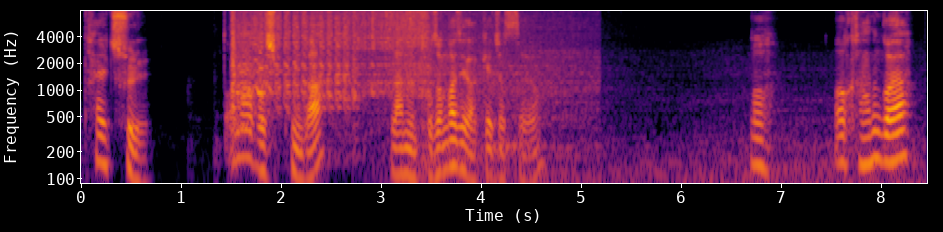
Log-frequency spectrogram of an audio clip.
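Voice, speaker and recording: A man doing live horror game commentary as a streamer, jumpy and reactive, talking to himself and sometimes shouting. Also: mid-range voice, animated, slow pace, pauses often, background noise.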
